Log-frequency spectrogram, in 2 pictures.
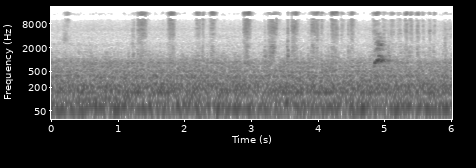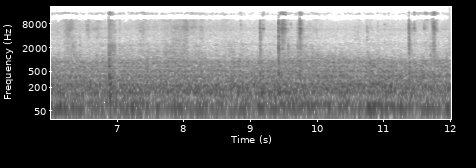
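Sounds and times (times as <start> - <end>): pen scratching on paper: 1.3 - 4.6, 5.2 - 5.8.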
